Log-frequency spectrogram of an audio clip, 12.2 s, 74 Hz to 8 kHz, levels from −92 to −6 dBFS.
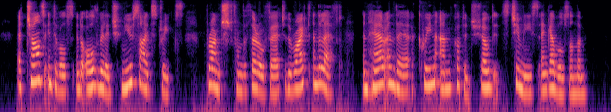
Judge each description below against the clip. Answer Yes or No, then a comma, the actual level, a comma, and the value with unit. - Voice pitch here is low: No, high, 195 Hz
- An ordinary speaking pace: Yes, average, 170 wpm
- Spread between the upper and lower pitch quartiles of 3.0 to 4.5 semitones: Yes, average, 4.2 semitones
